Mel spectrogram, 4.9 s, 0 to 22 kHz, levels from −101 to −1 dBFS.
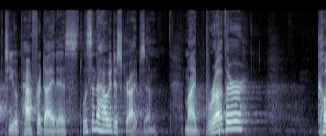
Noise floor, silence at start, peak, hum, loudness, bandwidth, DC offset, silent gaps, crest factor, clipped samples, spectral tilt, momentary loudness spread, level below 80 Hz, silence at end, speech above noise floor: -68 dBFS; 0 s; -4 dBFS; none; -24 LUFS; 16 kHz; under 0.1%; none; 22 dB; under 0.1%; -4.5 dB/octave; 16 LU; -68 dBFS; 0 s; 44 dB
